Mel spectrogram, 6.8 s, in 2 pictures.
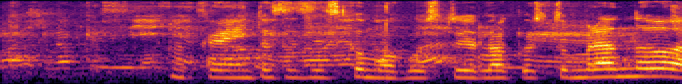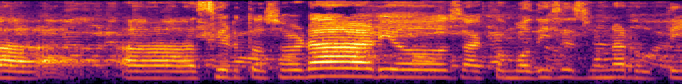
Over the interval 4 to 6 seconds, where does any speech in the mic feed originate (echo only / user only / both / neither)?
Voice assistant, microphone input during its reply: both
